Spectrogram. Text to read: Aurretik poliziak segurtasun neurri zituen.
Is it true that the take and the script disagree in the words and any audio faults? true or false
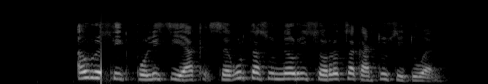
true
